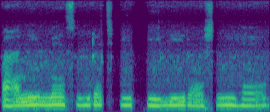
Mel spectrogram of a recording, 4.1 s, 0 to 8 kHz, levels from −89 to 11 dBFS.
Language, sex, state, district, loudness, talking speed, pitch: Hindi, female, Maharashtra, Mumbai Suburban, -14 LUFS, 105 wpm, 170 Hz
